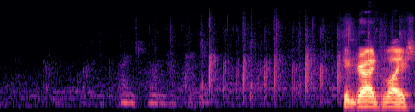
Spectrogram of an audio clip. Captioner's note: audience applauds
